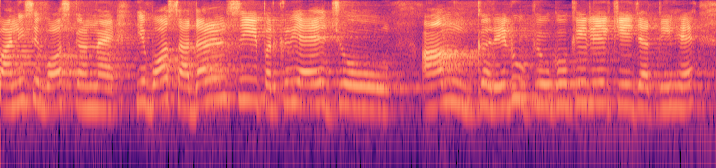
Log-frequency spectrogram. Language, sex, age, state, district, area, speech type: Hindi, female, 18-30, Rajasthan, Jodhpur, urban, spontaneous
